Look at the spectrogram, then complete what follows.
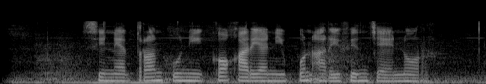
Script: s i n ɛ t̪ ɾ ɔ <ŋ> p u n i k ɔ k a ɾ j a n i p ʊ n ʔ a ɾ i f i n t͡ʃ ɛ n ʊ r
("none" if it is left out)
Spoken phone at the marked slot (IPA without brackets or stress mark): n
